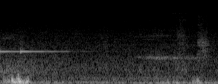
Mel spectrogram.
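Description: Quiet outdoor ambience with a low rumble and a short low thump at the start. Two faint, thin, steady whistle-like tones: a higher one held for about half a second, then a lower one near the end.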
